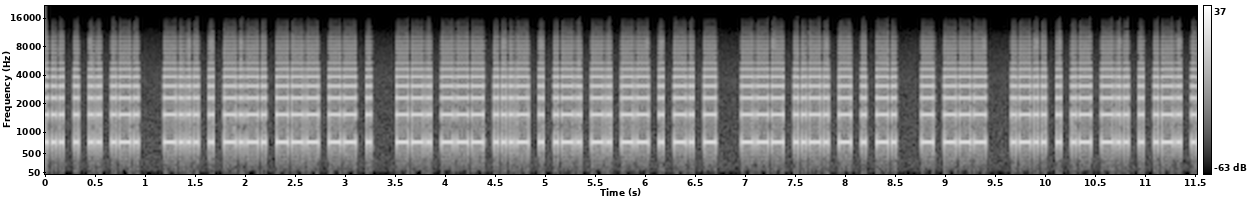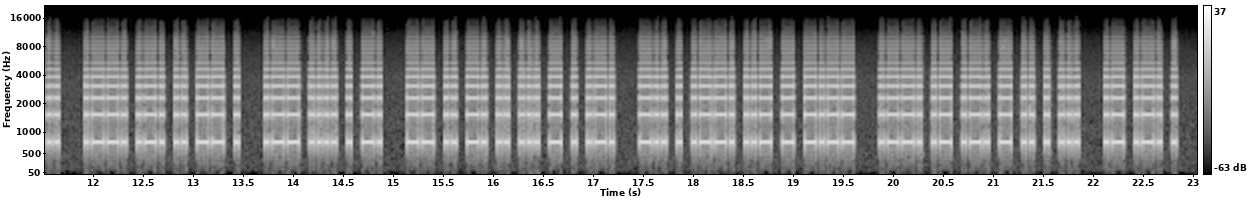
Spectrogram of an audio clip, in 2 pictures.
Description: Morse code, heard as electronic beeps, machine-sent, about 32 wpm, 770 Hz. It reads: … BECOME GOVERNMENT OFTEN TO LEADERS PRIME WHEN MINISTER DEPUTY PARTIES ARE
